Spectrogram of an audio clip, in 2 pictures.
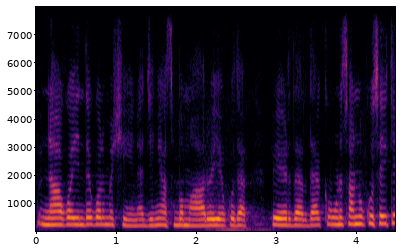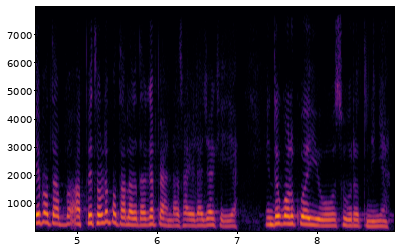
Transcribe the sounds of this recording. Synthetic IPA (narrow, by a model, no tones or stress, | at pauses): nãːkoːiːɪnd̪eːk̬oːlməʃiːnɛːd͡ʒɪjãːsbəmaːɾoːiɛːkud̪aː | peːɾd̪əɾd̪aːkʊnsaːnũːkʊseːikeːpət̪aːapẽːt̪ʰoːɽaːpət̪aːləɡd̪aːkepɛ̃ːɳɖaːsaːiɽaːd͡ʒaːkeːɛː | ɪnd̪eːk̬oːlkoːiːoːsuːɾət̪nĩːɛː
